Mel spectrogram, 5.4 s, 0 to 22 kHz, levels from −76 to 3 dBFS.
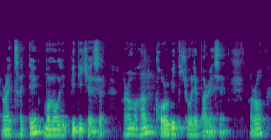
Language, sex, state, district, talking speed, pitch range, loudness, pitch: Nagamese, male, Nagaland, Kohima, 165 wpm, 110-150 Hz, -18 LUFS, 120 Hz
